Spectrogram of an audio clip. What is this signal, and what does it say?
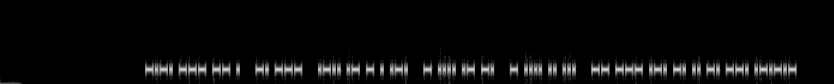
Morse code, heard as a keyed tone, about 50 wpm, 700 Hz. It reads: COME NO LATER THAN THIS MORNING.
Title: Sentences from Top 1000 Words - Review Part 4 - 50wpm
